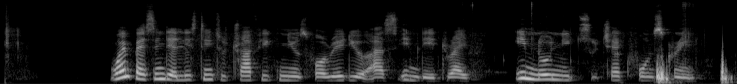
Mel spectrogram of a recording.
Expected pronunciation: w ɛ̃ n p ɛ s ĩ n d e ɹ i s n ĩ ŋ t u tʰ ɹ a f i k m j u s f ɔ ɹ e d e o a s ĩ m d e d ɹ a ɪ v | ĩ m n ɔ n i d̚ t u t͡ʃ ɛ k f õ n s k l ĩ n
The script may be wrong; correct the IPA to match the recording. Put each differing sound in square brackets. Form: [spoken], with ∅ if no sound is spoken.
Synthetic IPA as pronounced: w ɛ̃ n p ɛ s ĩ n d e [l] i s n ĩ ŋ t u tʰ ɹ a f i k [n] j u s f ɔ ɹ e d [i] o a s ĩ m d e d ɹ a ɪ v | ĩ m n [o] n i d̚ t u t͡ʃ ɛ k f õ n s k [ɹ] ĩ n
